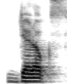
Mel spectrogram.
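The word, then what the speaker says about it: Xerox: E xylem xylem x ই আর ও এক্স জেরক্স জেরক্স এক্স ই এন ও এন জেনন জেনন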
